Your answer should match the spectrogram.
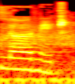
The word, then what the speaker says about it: learned: The second word is learned, which means is well educated, highly qualified, usually written as learned and pronounced with two syllables, learned.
